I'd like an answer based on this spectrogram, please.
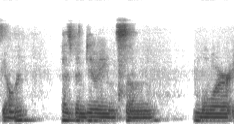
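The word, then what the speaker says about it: Gelman: ever decide an election Andrew gellman it's pronounced Gilman has been doing some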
